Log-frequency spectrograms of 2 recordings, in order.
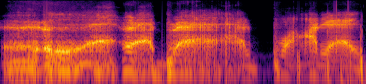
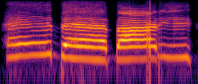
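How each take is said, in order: First: Very low, voiceless rasping shout; croaking smoker yell; raspy smoker voice. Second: Higher, slow, lilting greeting; sing-song hello; sweet old voice. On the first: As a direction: bark it with ruined lungs. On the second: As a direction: croon it like a former singer. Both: Retold or imitated. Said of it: "they'll be like".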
